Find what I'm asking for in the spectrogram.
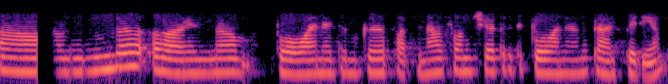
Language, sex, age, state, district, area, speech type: Malayalam, female, 30-45, Kerala, Thiruvananthapuram, rural, conversation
